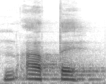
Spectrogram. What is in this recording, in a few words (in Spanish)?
veinte, Otomí, hombre; INALI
